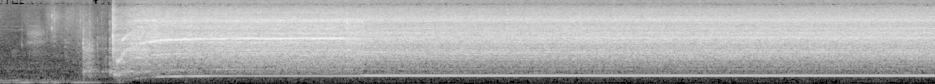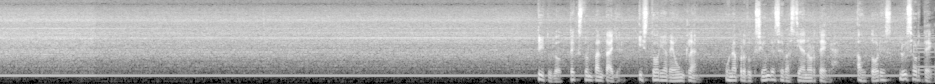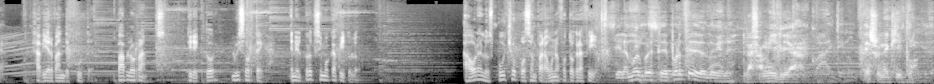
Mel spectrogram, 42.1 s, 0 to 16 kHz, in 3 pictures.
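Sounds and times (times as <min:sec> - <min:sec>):
vacuum cleaner running: 0:01.2 - 0:29.8, 0:37.0 - 0:42.0
speech: 0:22.1 - 0:33.6, 0:35.0 - 0:40.4, 0:41.0 - 0:42.0.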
